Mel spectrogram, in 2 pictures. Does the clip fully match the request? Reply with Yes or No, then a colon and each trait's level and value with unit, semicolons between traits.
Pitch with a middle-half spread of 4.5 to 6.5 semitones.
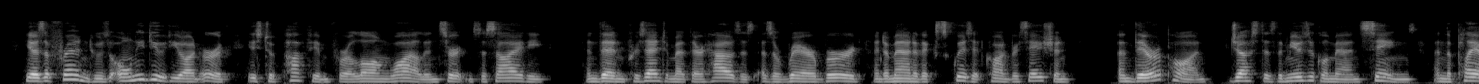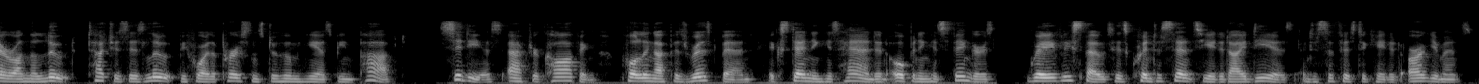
No: average, 4.0 semitones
